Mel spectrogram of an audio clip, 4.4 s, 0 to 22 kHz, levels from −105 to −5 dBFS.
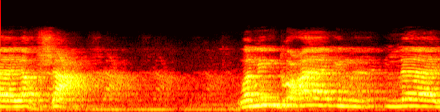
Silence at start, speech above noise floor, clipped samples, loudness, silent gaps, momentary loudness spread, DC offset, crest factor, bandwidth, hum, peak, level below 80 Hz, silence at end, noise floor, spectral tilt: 0 s; 25 dB; under 0.1%; -21 LUFS; none; 18 LU; under 0.1%; 16 dB; 7.2 kHz; none; -6 dBFS; -62 dBFS; 0 s; -45 dBFS; -6.5 dB/octave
